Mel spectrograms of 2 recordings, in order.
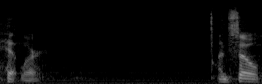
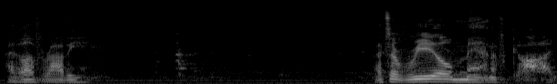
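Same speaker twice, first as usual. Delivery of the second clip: warm, moved. Pretend. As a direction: play deeply touched, trailing into a whisper. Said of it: "This warm feeling comes across him".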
